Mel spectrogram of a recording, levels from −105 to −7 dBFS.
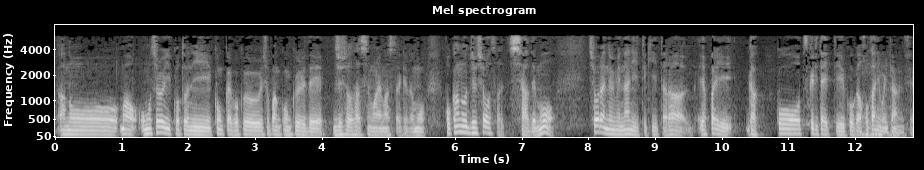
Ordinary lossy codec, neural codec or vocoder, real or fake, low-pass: MP3, 24 kbps; none; real; 7.2 kHz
